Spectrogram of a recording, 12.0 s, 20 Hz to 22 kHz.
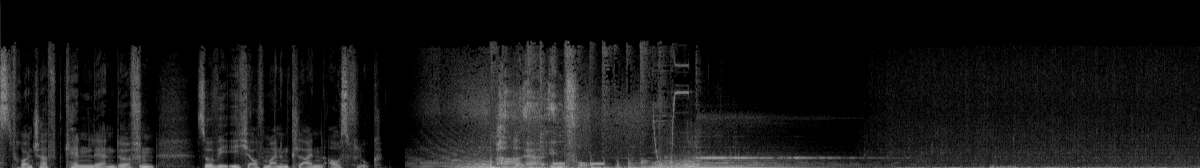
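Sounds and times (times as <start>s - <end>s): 
speech: 0.1s - 7.2s
short musical sting: 4.1s - 8.8s
fountain water splashing in a town square: 8.6s - 11.9s.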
